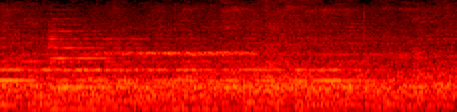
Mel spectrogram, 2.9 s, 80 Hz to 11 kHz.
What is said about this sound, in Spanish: Sí, están sonando las campanas, ya son las 12 del mediodía en Colombia.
